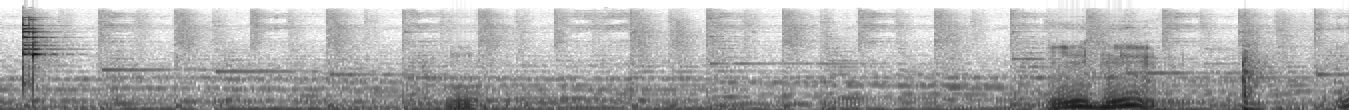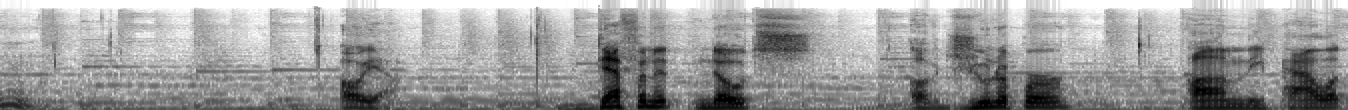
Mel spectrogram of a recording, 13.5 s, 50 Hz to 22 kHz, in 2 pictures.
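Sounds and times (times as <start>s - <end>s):
glasses clinking in a toast: 0.0s - 0.5s
brief vocal sounds: 2.2s - 2.6s, 5.2s - 5.9s
speech: 2.2s - 2.7s, 5.2s - 5.9s, 6.7s - 7.2s, 8.4s - 8.8s, 9.5s - 13.4s.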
